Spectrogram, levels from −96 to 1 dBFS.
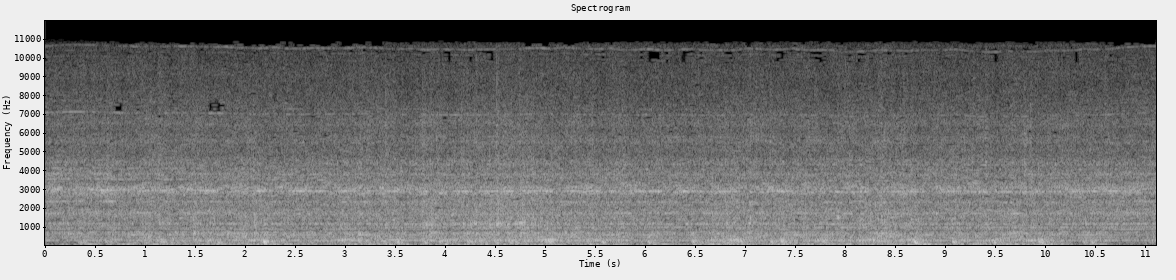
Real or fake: real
